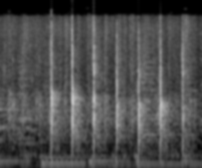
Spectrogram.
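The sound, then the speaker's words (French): Hand clapping in a French radio studio: eight sharp, evenly spaced claps in a steady rhythm over a faint low hum. “Heureusement que le public applaudit à gogo, ma poule.”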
